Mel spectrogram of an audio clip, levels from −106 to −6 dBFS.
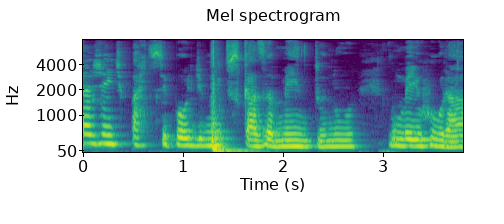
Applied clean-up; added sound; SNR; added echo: classical method log-MMSE.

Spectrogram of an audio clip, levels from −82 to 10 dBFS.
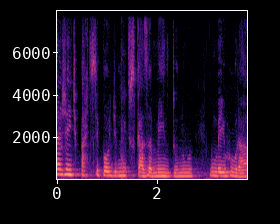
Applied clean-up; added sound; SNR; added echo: neural separator model SepFormer DNS4.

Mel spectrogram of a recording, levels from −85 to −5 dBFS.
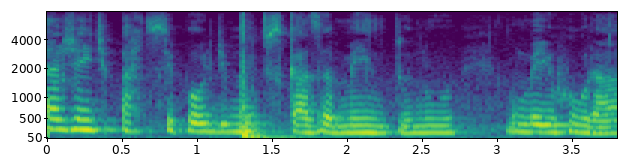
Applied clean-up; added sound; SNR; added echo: none; Knock; 8 dB; none.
